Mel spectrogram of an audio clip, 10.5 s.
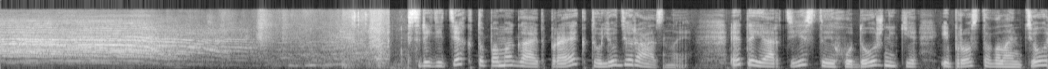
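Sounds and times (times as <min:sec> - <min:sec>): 
crowd cheering and shouting hurray at a charity project anniversary event: 0:00.0 - 0:03.2
speech: 0:04.2 - 0:10.4.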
